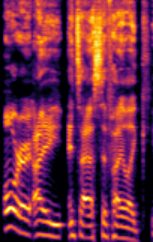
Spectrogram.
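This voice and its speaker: A man chatting on a discussion panel, halting as he searches for words. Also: fairly high pitch, lively intonation. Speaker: podcast panelist.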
